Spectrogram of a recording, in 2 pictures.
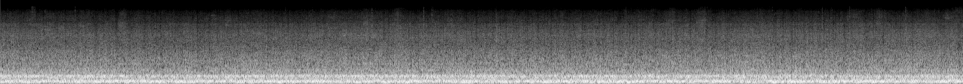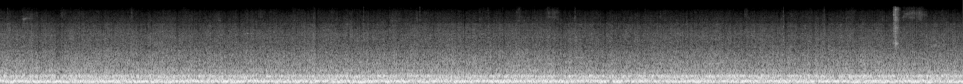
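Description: A steady low roar of jet engines fills an airliner cabin in flight.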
